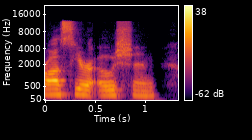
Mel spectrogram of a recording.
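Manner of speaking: usual speaking voice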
